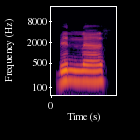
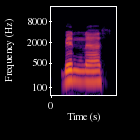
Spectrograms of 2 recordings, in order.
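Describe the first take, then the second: The two takes are said the same way.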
